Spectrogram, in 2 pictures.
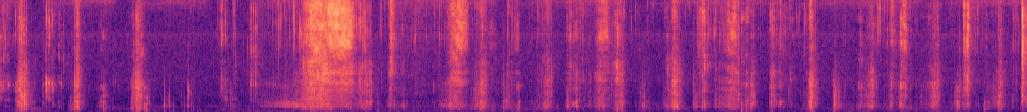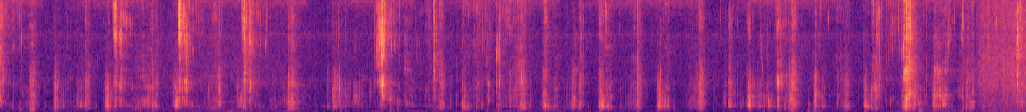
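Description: Close-miked mouth sounds of a man eating chowmein noodles: chewing with many quick, irregular wet clicks and lip smacks, and a longer, louder slurp about three seconds in.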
